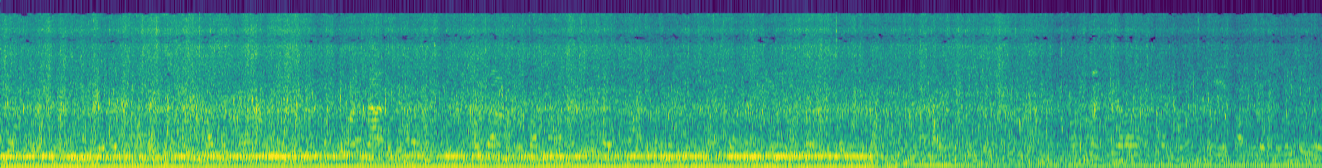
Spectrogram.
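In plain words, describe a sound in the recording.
A boat's motor hums steadily, then drops in pitch.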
